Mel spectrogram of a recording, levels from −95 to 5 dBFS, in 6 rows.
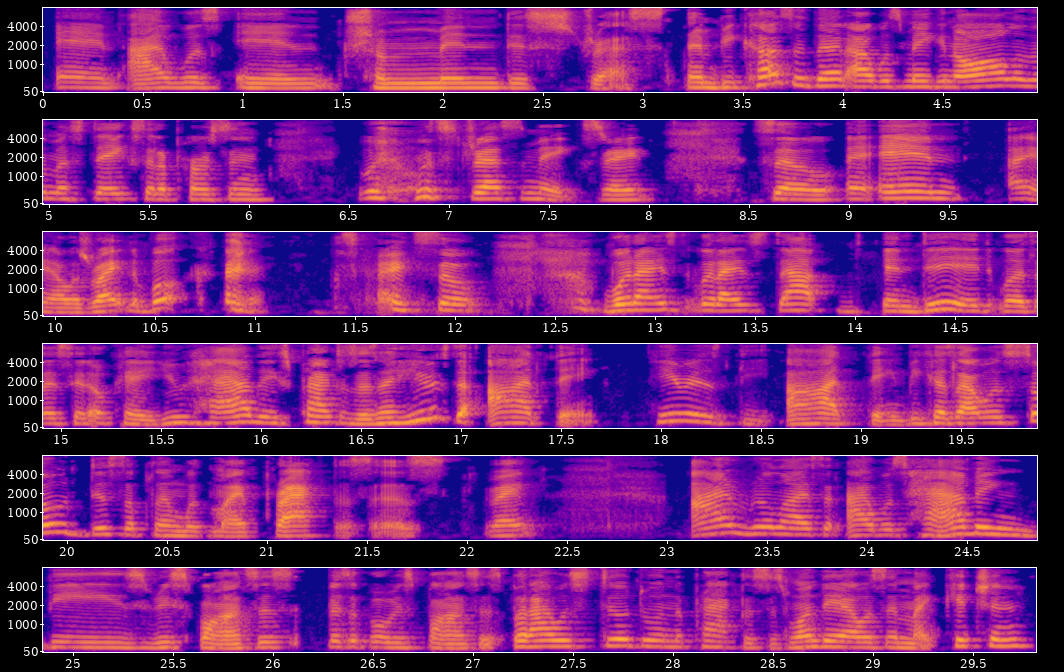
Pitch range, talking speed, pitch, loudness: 175-220 Hz, 185 wpm, 195 Hz, -23 LUFS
